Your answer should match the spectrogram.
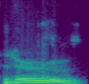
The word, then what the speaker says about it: through: It's a little bit difficult for me to pronounce like TH, but we're gonna try. Through. Yes, you did a good job. Through. If that helps you, like you can roll the R like the Spanish R, you can say through.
